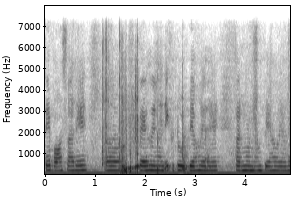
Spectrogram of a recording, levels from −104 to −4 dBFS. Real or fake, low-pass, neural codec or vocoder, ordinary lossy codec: fake; 7.2 kHz; codec, 44.1 kHz, 7.8 kbps, Pupu-Codec; none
